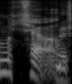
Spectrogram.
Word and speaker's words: M'Shell: say the word and the m i c h e l e is Michelle not Michelle it's Michelle soft Mell and so my name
